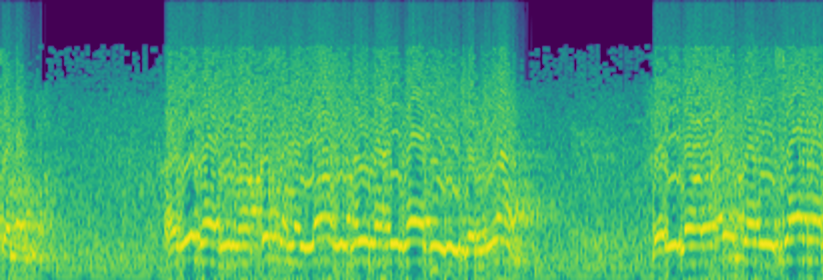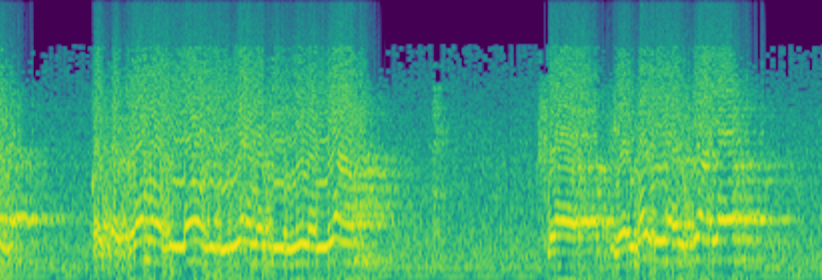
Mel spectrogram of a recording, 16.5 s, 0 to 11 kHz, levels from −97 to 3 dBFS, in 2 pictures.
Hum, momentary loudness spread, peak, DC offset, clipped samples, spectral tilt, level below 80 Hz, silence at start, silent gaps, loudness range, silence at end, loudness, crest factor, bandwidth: none; 13 LU; 0 dBFS; 0.6%; 20%; -4 dB/octave; -28 dBFS; 0 s; none; 3 LU; 0 s; -3 LUFS; 4 dB; 11 kHz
